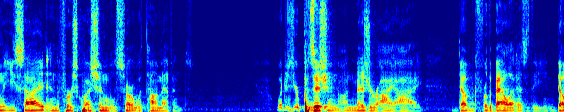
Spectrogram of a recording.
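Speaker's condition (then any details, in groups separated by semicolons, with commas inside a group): No condition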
